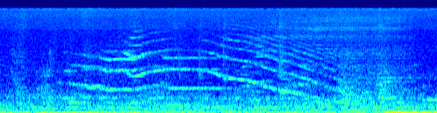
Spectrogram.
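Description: One long, high-pitched cry that rises, wavers and then falls over about two and a half seconds, heard over low room noise.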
